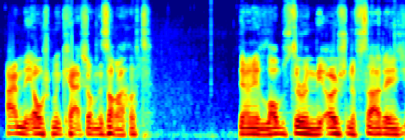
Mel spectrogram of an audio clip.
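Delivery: low-pitched, self-important schemer; cocky game character pitching himself low; boastful big fish. Acted. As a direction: brag in a low, steady voice.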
